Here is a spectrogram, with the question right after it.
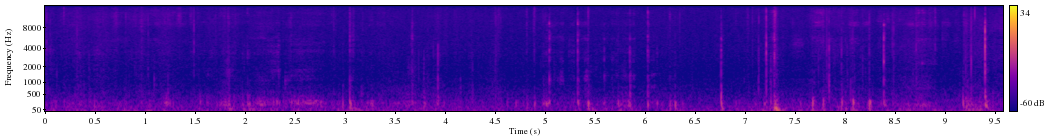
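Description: A hand rubs and taps the studs and leather of a black studded leather purse, a hollow bag, and a wooden pointer appears. Soft, low rubbing and pattering runs throughout, broken by quiet, sharp clicks and taps with bright edges that die away almost instantly.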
